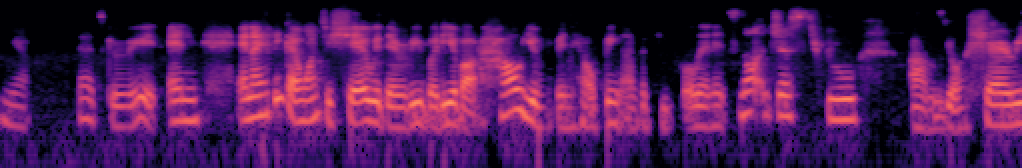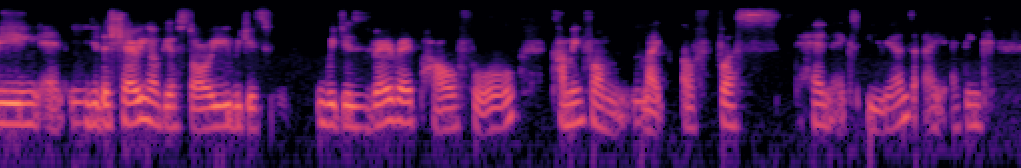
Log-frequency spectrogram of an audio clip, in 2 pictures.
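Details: Adult speaker; normal conversational speech.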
